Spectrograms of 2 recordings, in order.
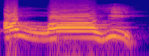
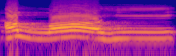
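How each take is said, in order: First: The final vowel is short. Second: The final vowel is drawn out long. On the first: The speaker calls it right. "cuba ikut" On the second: The speaker calls it wrong. "kat sini jangan dibaca panjang. Jangan"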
